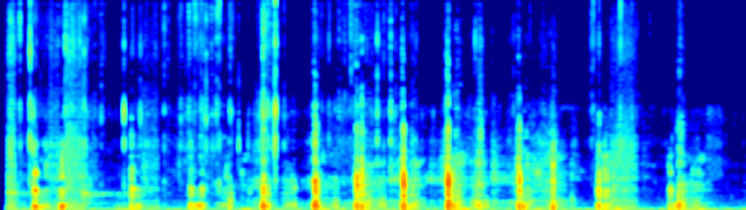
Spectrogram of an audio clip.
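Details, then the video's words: Big muddy pig at Uncle Tim's Farm grunting back at the person filming: about fifteen short, rough, low grunts in uneven quick succession, some paired, roughly every half second over seven seconds, with faint rustling between. "Big Muddy Pig Talking to Me"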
